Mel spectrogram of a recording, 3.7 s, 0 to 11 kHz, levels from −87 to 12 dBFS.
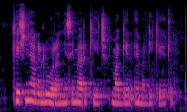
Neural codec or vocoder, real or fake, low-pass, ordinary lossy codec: none; real; 9.9 kHz; none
